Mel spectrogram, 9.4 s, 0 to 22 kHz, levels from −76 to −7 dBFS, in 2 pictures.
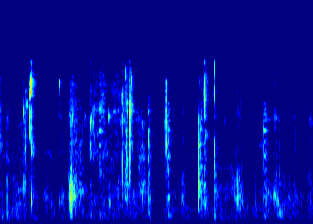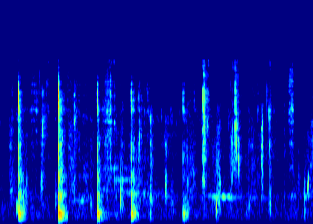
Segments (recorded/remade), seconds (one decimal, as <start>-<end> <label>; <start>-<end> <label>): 0.0-3.9 remade; 3.9-5.7 recorded; 5.7-9.4 remade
